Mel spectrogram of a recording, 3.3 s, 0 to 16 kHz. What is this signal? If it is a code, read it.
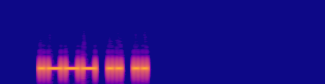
Morse code, heard as a keyed tone, about 28 wpm, 700 Hz. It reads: JII
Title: USA Call Sign Postfixes - 3 Letters 28wpm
